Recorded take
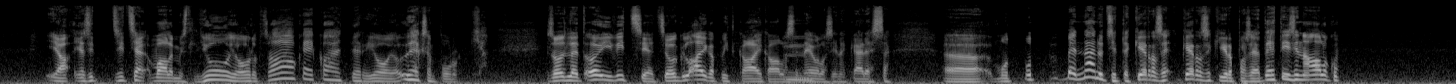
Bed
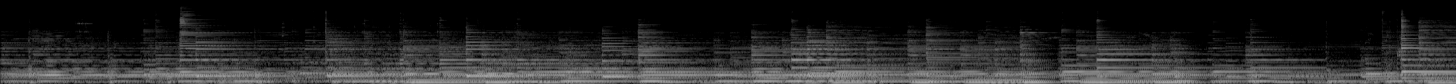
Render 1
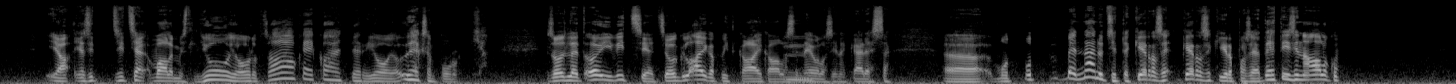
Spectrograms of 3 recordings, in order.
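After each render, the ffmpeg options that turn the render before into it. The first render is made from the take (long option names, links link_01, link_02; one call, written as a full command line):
ffmpeg -i in.wav -af "afftdn=noise_reduction=6:noise_floor=-48" out.wav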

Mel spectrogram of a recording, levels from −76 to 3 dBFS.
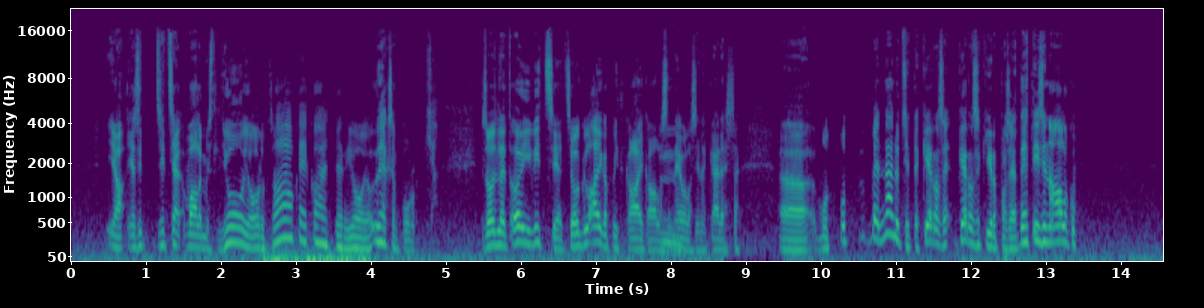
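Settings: ffmpeg -i in.wav -filter_complex "[0:a]asettb=1/sr,asplit=3[link_01][link_02][link_03];[link_01]atrim=end=2.524[link_04];[link_02]atrim=start=2.52:end=3.99,asetpts=PTS-STARTPTS,afade=type=in:duration=0.004:curve=qsin,afade=type=out:start_time=1.466:duration=0.004:curve=qsin,aemphasis=mode=reproduction:type=bsi[link_05];[link_03]atrim=start=3.986[link_06];[link_04][link_05]acrossfade=duration=0.004:curve1=hsin:curve2=qsin[link_07];[link_07][link_06]acrossfade=duration=0.004:curve1=qsin:curve2=hsin,asettb=1/sr,asplit=3[link_08][link_09][link_10];[link_08]atrim=end=8.694[link_11];[link_09]atrim=start=8.69:end=9.49,asetpts=PTS-STARTPTS,afade=type=in:duration=0.004:curve=qsin,afade=type=out:start_time=0.796:duration=0.004:curve=qsin,highpass=120,lowpass=3400[link_12];[link_10]atrim=start=9.486[link_13];[link_11][link_12]acrossfade=duration=0.004:curve1=hsin:curve2=qsin[link_14];[link_14][link_13]acrossfade=duration=0.004:curve1=qsin:curve2=hsin,asettb=1/sr,asplit=3[link_15][link_16][link_17];[link_15]atrim=end=10.094[link_18];[link_16]atrim=start=10.09:end=11.78,asetpts=PTS-STARTPTS,afade=type=in:duration=0.004:curve=qsin,afade=type=out:start_time=1.686:duration=0.004:curve=qsin,bass=frequency=250:gain=-6,treble=frequency=4000:gain=-6[link_19];[link_17]atrim=start=11.776[link_20];[link_18][link_19]acrossfade=duration=0.004:curve1=hsin:curve2=qsin[link_21];[link_21][link_20]acrossfade=duration=0.004:curve1=qsin:curve2=hsin" out.wav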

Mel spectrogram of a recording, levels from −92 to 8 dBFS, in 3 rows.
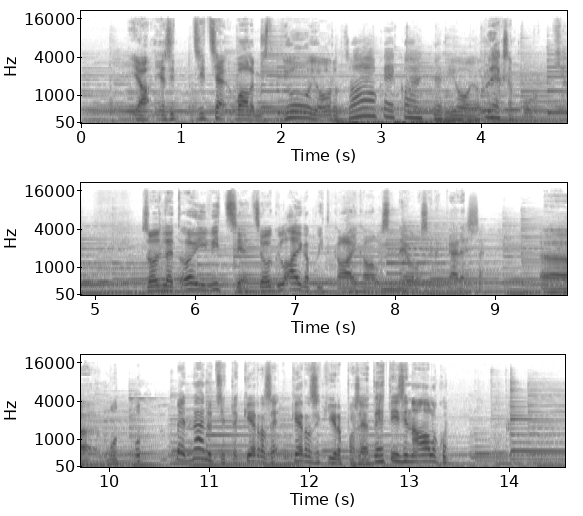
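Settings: ffmpeg -i in.wav -i bed.wav -filter_complex "[1:a]volume=-4dB[link_01];[0:a][link_01]amix=inputs=2:normalize=0" out.wav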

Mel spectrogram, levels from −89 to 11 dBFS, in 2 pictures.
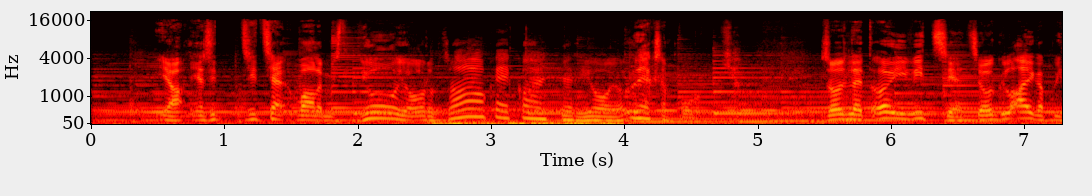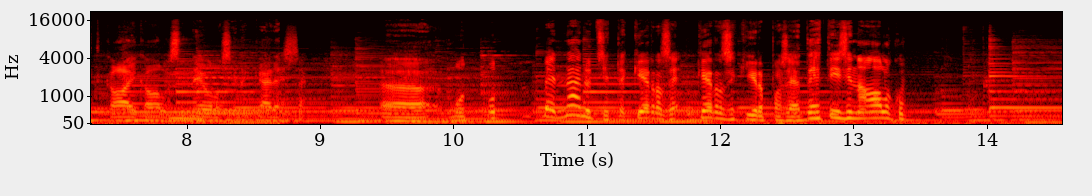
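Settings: ffmpeg -i in.wav -af "volume=-5.5dB" out.wav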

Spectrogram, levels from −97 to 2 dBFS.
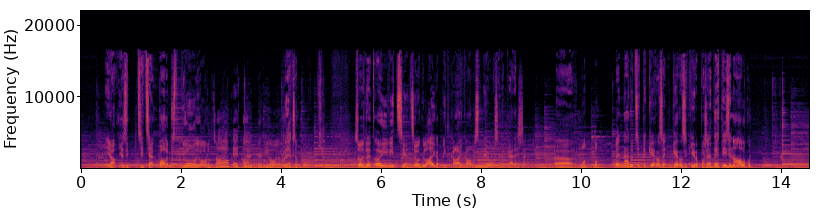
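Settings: ffmpeg -i in.wav -filter_complex "[0:a]acrossover=split=400|930|6700[link_01][link_02][link_03][link_04];[link_01]alimiter=level_in=4.5dB:limit=-24dB:level=0:latency=1,volume=-4.5dB[link_05];[link_03]acompressor=threshold=-46dB:ratio=6[link_06];[link_05][link_02][link_06][link_04]amix=inputs=4:normalize=0" out.wav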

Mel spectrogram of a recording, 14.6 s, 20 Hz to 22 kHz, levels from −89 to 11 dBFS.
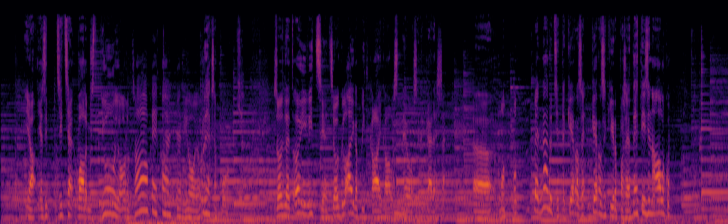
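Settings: ffmpeg -i in.wav -af "equalizer=frequency=800:width=4.1:gain=12.5,bandreject=frequency=430:width=12" out.wav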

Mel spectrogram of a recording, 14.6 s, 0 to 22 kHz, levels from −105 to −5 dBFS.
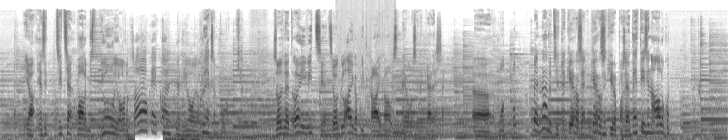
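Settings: ffmpeg -i in.wav -filter_complex "[0:a]asettb=1/sr,asplit=3[link_01][link_02][link_03];[link_01]atrim=end=2.694[link_04];[link_02]atrim=start=2.69:end=3.27,asetpts=PTS-STARTPTS,afade=type=in:duration=0.004:curve=qsin,afade=type=out:start_time=0.576:duration=0.004:curve=qsin,highpass=frequency=330:width=0.5412,highpass=frequency=330:width=1.3066[link_05];[link_03]atrim=start=3.266[link_06];[link_04][link_05]acrossfade=duration=0.004:curve1=hsin:curve2=qsin[link_07];[link_07][link_06]acrossfade=duration=0.004:curve1=qsin:curve2=hsin,asettb=1/sr,asplit=3[link_08][link_09][link_10];[link_08]atrim=end=6.714[link_11];[link_09]atrim=start=6.71:end=7.92,asetpts=PTS-STARTPTS,afade=type=in:duration=0.004:curve=qsin,afade=type=out:start_time=1.206:duration=0.004:curve=qsin,aeval=exprs='val(0)*gte(abs(val(0)),0.00316)':channel_layout=same[link_12];[link_10]atrim=start=7.916[link_13];[link_11][link_12]acrossfade=duration=0.004:curve1=hsin:curve2=qsin[link_14];[link_14][link_13]acrossfade=duration=0.004:curve1=qsin:curve2=hsin,asplit=3[link_15][link_16][link_17];[link_15]afade=type=out:start_time=11.14:duration=0.02[link_18];[link_16]asplit=2[link_19][link_20];[link_20]adelay=24,volume=-2dB[link_21];[link_19][link_21]amix=inputs=2:normalize=0,afade=type=in:start_time=11.14:duration=0.02,afade=type=out:start_time=12.25:duration=0.02[link_22];[link_17]afade=type=in:start_time=12.25:duration=0.02[link_23];[link_18][link_22][link_23]amix=inputs=3:normalize=0" out.wav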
